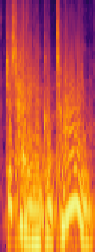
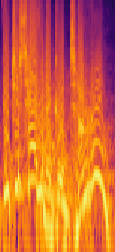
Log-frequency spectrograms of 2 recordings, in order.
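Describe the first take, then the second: First: Said in the usual way. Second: Much higher, breezy mock voice; voicing the crowd's carefree excuse; mimicking the worldly view. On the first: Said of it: "what do they call it?". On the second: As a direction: toss the line off carelessly. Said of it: "That's all they're thinking".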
